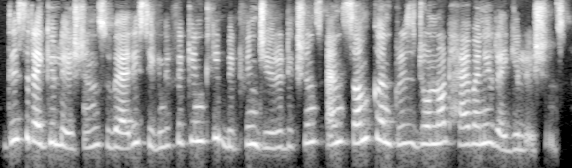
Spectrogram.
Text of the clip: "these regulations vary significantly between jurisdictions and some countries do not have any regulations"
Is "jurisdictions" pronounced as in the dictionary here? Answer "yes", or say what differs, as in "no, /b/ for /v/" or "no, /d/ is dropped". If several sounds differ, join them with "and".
no, /s/ is dropped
